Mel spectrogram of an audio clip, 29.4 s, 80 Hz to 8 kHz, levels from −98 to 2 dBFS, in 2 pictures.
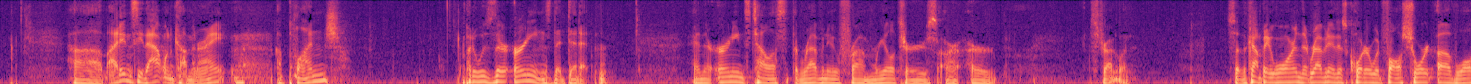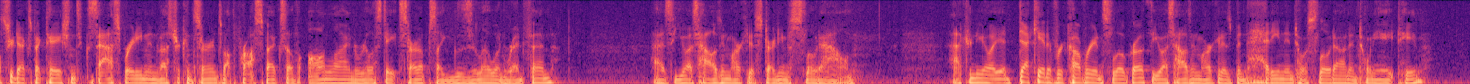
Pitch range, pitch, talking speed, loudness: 95-120 Hz, 105 Hz, 190 wpm, -19 LUFS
